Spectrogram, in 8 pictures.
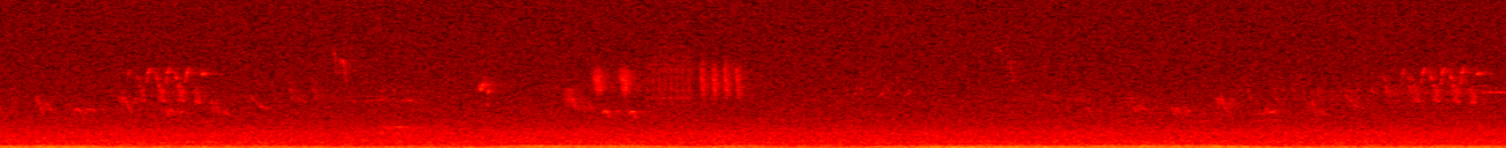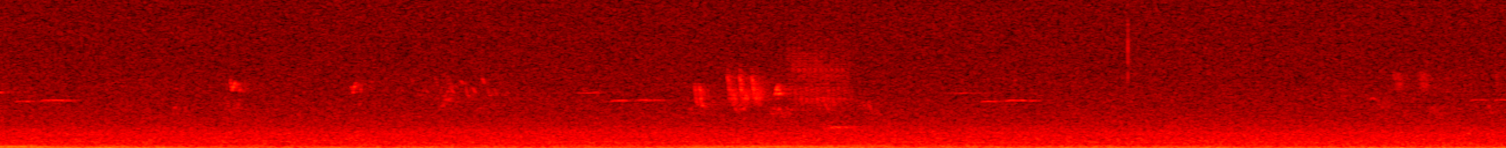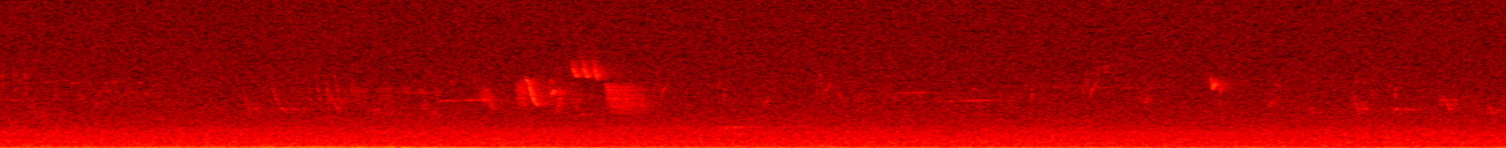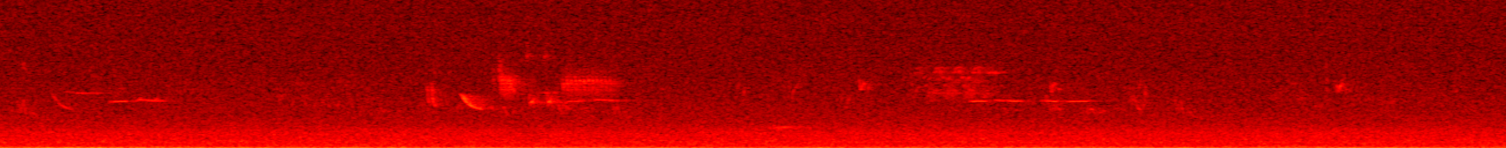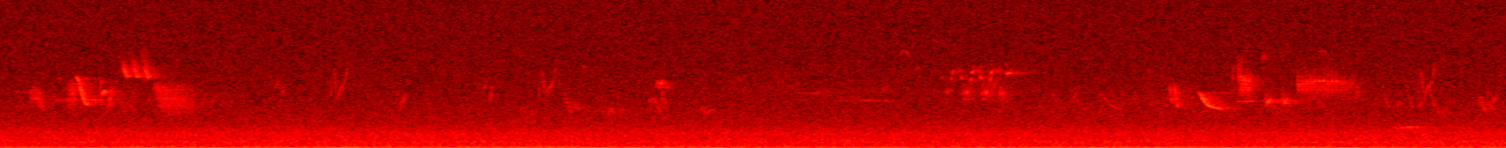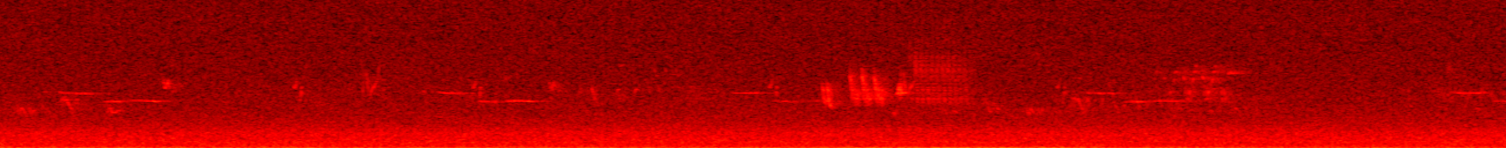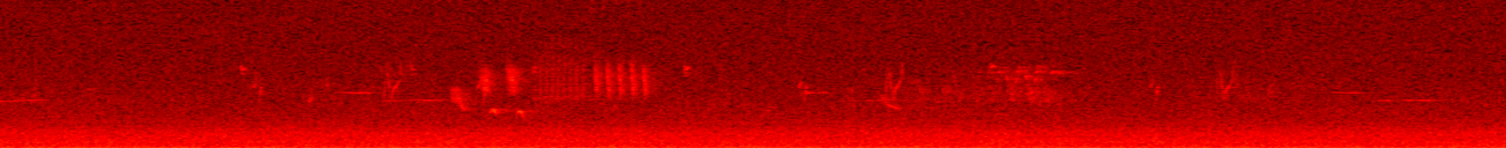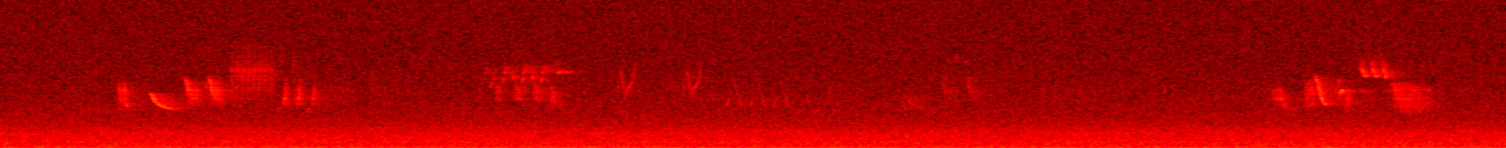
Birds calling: Western Tanager (Piranga ludoviciana)
Mountain Quail (Oreortyx pictus)
MacGillivray's Warbler (Geothlypis tolmiei)
Red-breasted Nuthatch (Sitta canadensis)
Fox Sparrow (Passerella iliaca)
Mountain Chickadee (Poecile gambeli)
Dusky Flycatcher (Empidonax oberholseri)

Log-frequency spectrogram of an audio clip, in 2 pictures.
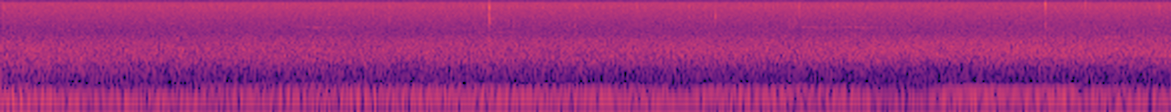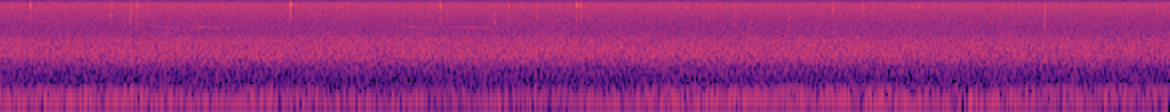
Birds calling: Blue Jay (Cyanocitta cristata)

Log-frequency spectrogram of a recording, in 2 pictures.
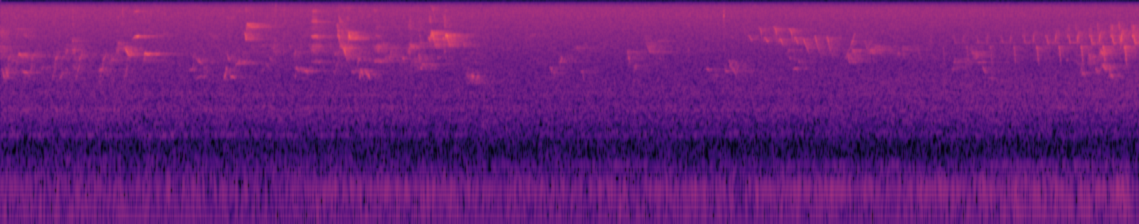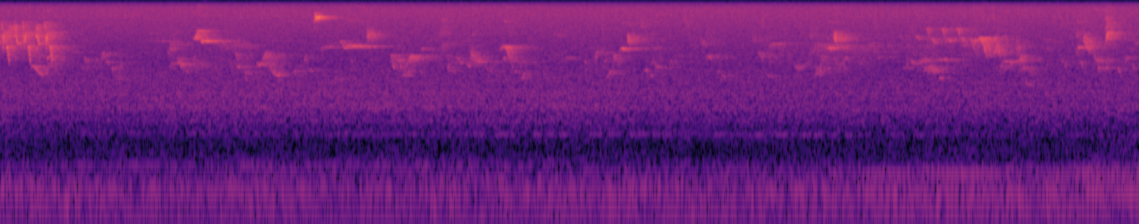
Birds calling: Yellow Warbler (Setophaga petechia)
Northern Cardinal (Cardinalis cardinalis)
Gray Catbird (Dumetella carolinensis)
Ovenbird (Seiurus aurocapilla)

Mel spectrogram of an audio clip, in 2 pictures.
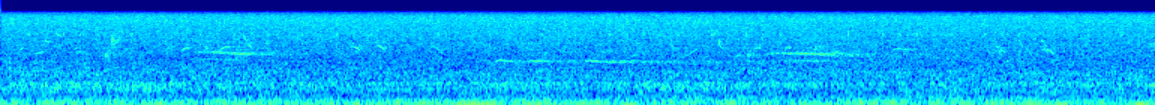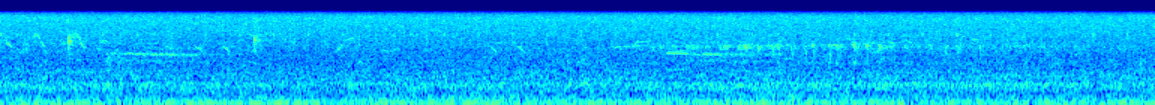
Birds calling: Belted Kingfisher (Megaceryle alcyon)
Blue Jay (Cyanocitta cristata)

